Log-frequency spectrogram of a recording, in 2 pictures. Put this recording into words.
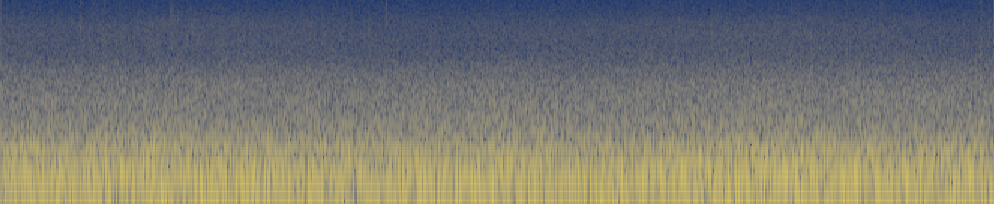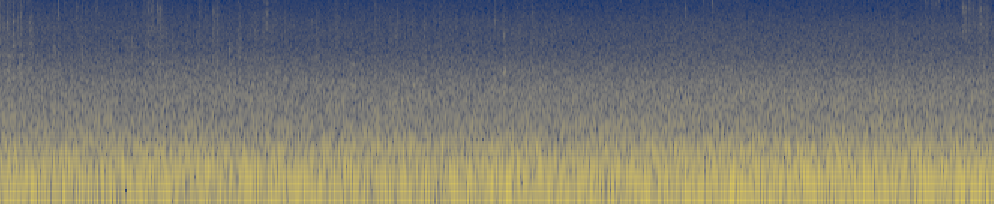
dry leaves during storm, the city, the country & me: march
